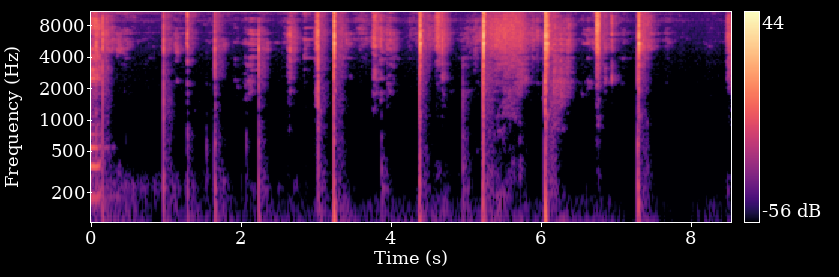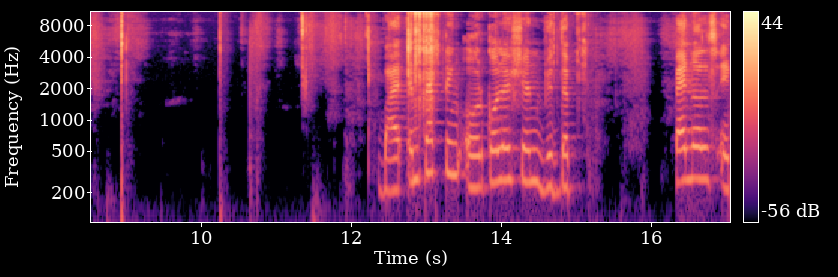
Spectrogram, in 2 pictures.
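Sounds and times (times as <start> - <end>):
sharp clicks and taps: 0.0 - 5.4
soft rustling: 0.0 - 7.2, 8.4 - 12.5, 14.7 - 16.8.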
